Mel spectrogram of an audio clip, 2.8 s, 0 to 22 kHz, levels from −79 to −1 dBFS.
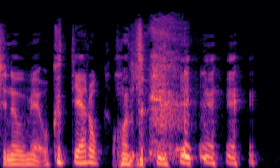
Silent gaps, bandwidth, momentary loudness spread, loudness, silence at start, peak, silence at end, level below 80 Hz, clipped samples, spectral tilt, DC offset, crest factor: none; 16 kHz; 9 LU; -21 LUFS; 0 s; -2 dBFS; 0.25 s; -52 dBFS; under 0.1%; -5 dB/octave; under 0.1%; 18 dB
